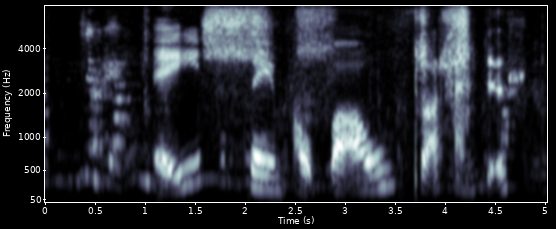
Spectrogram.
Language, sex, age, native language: Icelandic, male, 10, Icelandic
